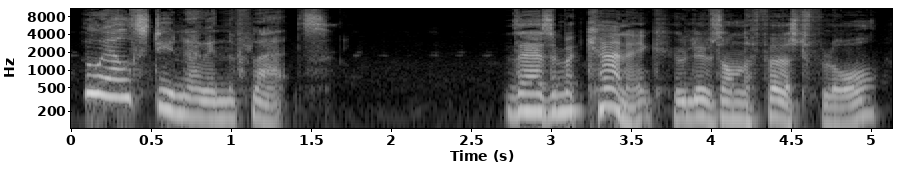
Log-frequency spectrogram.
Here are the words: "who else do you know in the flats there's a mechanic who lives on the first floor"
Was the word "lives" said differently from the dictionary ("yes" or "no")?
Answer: no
